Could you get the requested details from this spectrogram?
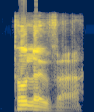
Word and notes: pullover: British English

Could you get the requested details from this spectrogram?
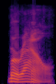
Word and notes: morale: American English

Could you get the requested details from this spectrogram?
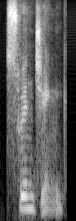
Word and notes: swingeing: Indian

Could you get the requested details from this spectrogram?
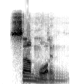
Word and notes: somewhen: American English

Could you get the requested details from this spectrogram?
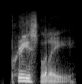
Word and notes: priestly: American English

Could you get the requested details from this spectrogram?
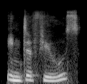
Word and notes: interfuse: Indian

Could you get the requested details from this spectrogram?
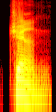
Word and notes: gen: American English

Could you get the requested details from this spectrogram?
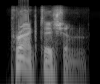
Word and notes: practician: British English

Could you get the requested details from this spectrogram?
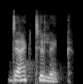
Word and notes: dactylic: Indian

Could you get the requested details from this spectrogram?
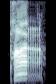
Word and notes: père: British English

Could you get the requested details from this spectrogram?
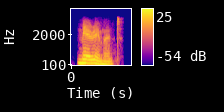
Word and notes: merriment: Indian

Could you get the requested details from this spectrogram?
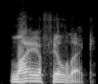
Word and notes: lyophilic: American English

